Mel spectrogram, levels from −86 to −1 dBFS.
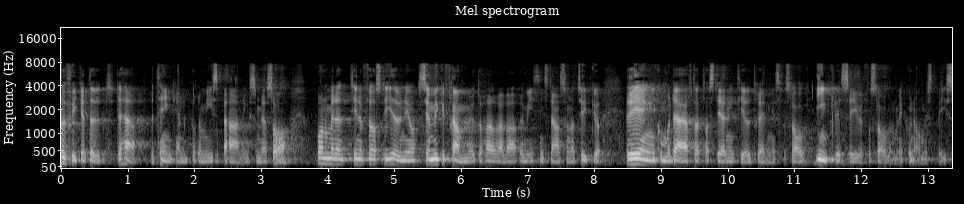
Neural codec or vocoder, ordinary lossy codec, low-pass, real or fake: none; none; none; real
